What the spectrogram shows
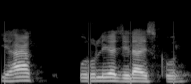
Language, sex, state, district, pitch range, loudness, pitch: Bengali, male, West Bengal, Purulia, 145-165 Hz, -20 LUFS, 155 Hz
